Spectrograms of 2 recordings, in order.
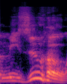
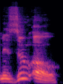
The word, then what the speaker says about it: Mizuho: now what is this the mizuho I think is how you pronounce it mizuo uh the mizuho Americans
